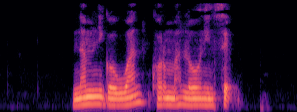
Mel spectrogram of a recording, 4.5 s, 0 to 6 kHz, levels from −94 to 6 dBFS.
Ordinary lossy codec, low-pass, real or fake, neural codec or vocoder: MP3, 48 kbps; 5.4 kHz; fake; codec, 16 kHz in and 24 kHz out, 1 kbps, XY-Tokenizer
